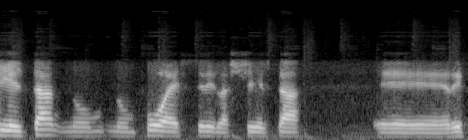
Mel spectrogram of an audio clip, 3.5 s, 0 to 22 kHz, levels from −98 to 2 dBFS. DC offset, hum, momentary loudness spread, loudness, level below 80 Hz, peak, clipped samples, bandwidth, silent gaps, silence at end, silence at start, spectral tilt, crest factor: under 0.1%; none; 15 LU; -22 LUFS; -62 dBFS; -2 dBFS; under 0.1%; 4.9 kHz; none; 0.05 s; 0 s; -7 dB/octave; 20 dB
